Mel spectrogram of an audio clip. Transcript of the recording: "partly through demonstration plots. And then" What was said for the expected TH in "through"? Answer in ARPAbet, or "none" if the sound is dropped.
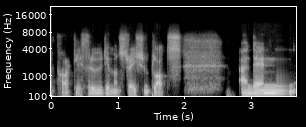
TH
